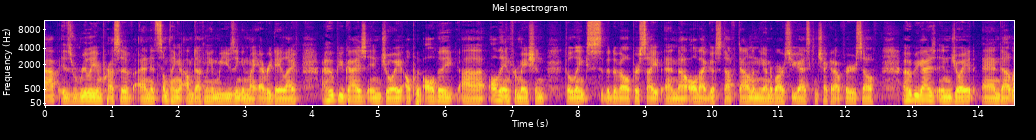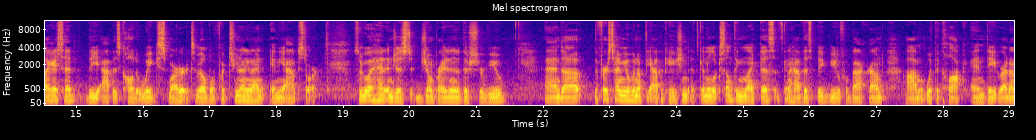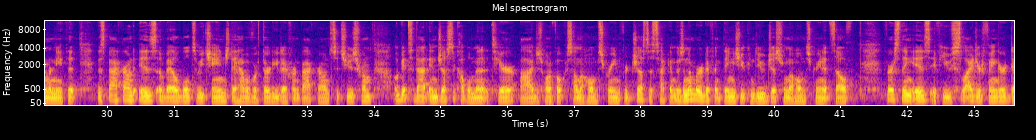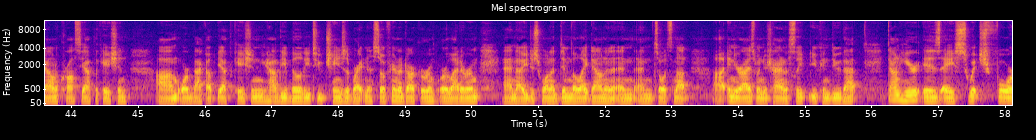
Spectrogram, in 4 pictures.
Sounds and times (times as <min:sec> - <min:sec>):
Speech: 0:00.0 - 0:58.1.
